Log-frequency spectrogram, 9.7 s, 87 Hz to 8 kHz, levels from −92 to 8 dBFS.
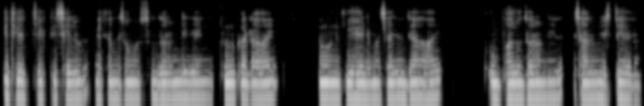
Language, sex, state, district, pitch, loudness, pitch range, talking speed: Bengali, male, West Bengal, Jhargram, 120 Hz, -24 LUFS, 120-125 Hz, 150 wpm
